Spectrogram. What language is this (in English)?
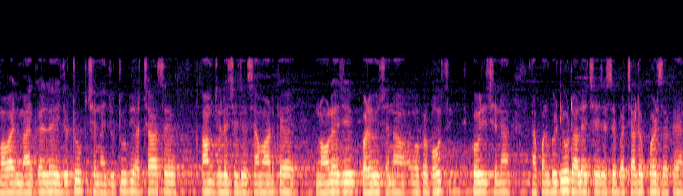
Maithili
